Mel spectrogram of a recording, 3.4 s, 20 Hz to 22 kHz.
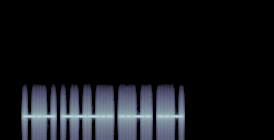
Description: Morse code, heard as a keyed tone, about 30 wpm, 700 Hz. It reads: K8FU
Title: Easy Call Signs Repeated 3x - 30wpm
